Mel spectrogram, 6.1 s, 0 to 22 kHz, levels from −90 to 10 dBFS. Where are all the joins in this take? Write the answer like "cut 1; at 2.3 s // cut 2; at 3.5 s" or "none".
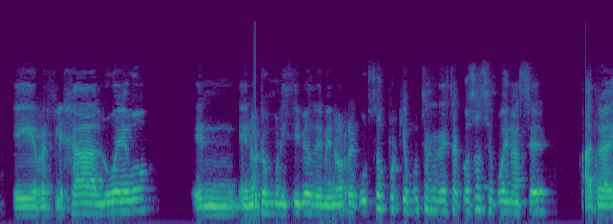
none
